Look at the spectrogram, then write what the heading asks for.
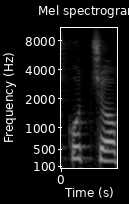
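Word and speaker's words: catch: रहा है या टी आई एन साथ में ए रहा है तो वहां पर टी जो है साइलेंट रहेगा कैसे जैसे ये मैच पढ़ा जा रहा है कैच पढ़ा जा रहा है टिक का उच्चारण नहीं हो रहा च को च पढ़ रहे हैं लेकिन टी प्रोनाउंस हो रहा है नहीं मैच है कैच है ऑफेन तो ये ऑप्शन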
